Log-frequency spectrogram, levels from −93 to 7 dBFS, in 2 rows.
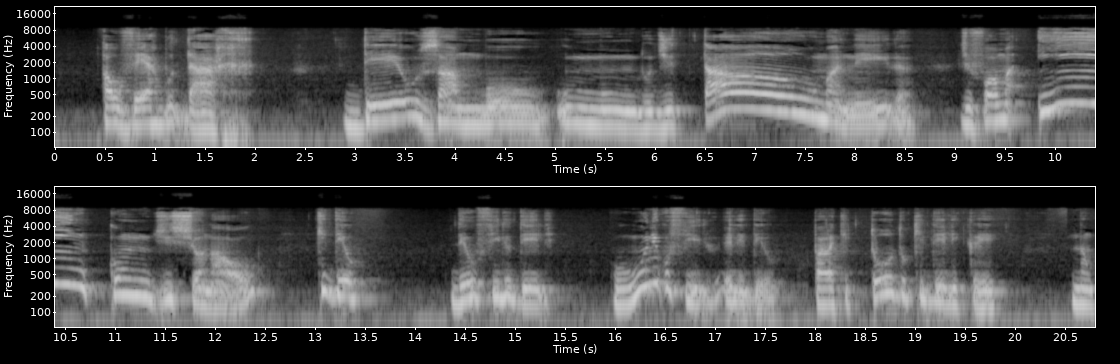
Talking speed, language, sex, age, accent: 90 wpm, Portuguese, male, 60-79, Brazilian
